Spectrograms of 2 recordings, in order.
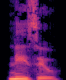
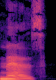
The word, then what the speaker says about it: Nez: you Schmid strand yep nisu a good-looking blonde jerked her head in his Direction her blue eyes flashing it's pronounced Nez she said sharply then she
